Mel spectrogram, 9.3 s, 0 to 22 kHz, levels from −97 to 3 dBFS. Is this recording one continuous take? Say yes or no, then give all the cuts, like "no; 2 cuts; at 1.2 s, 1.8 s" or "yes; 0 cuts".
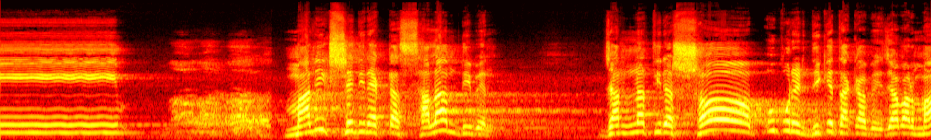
no; 1 cut; at 2.8 s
